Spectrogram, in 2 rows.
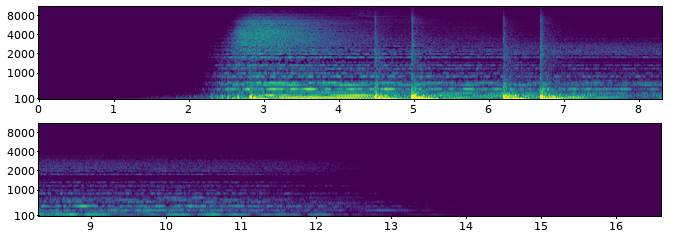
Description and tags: Captain Sparrow
If you close your eyes, can you hear a pirate ship passing by?
Four different sounds of the Roland JV 1080, two sounds of different Kontakt-Libraries and one sound of the BS Engine used.
jingle, open-sea, pirates, fanfare, big-picture, film, film-title, movie, fantastic, cinematic, empire, majestic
